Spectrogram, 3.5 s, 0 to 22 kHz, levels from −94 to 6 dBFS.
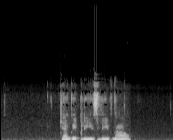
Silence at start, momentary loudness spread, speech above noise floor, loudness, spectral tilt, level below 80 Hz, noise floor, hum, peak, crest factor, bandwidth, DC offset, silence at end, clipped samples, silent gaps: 1.2 s; 8 LU; 44 dB; -17 LUFS; -4.5 dB/octave; -46 dBFS; -60 dBFS; none; 0 dBFS; 20 dB; 9.6 kHz; under 0.1%; 0.85 s; under 0.1%; none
